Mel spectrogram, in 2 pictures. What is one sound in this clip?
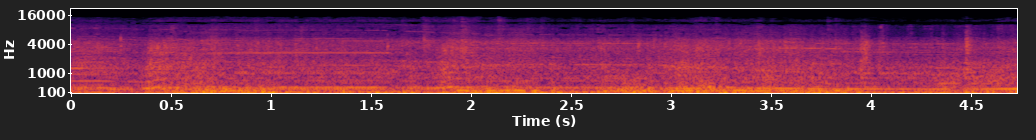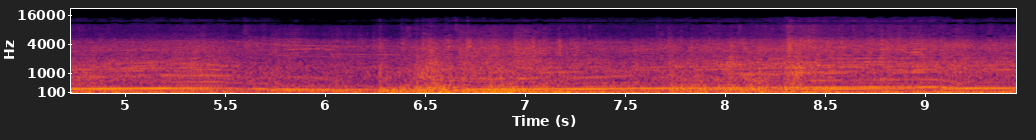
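A racing car engine roars and shifts through its gears.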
